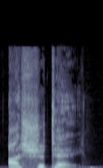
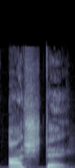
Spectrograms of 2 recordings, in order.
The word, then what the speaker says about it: acheter: In other words, listen, I don't say acheter because this E is mute. I say acheter. All right? So this E in the next to the last syllable is mute, silent.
